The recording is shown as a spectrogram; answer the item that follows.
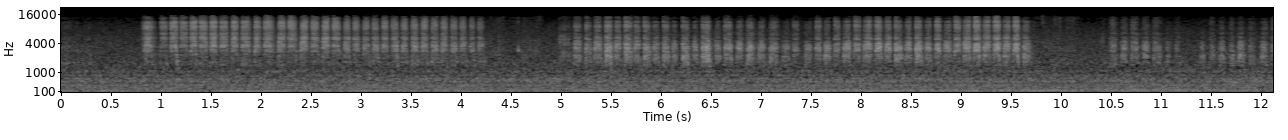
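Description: Sakura brush pen scrubbing quickly back and forth on sketch paper as it fills in a solid black area, in three runs of rapid strokes with short pauses between.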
